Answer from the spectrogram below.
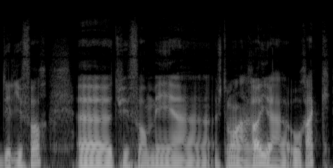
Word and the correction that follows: Rueil: On dit Rueil, excuse-moi. – Vas-y. – On dit Rueil. – Rueil, pardon. Ah oui. Oreilles, mais... c'est vrai que j'ai mal prononcé.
